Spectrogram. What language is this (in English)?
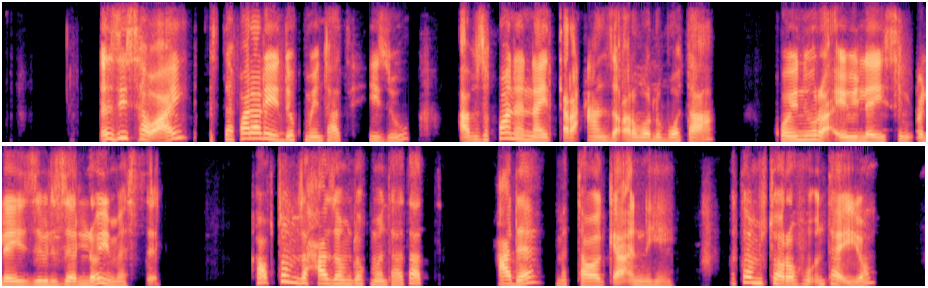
Tigrinya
